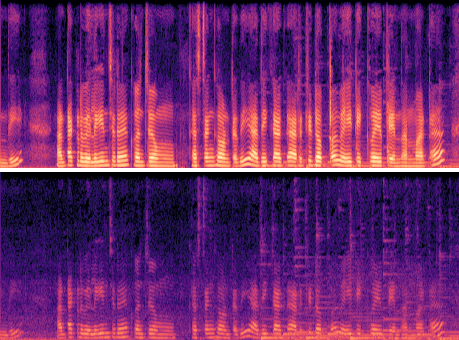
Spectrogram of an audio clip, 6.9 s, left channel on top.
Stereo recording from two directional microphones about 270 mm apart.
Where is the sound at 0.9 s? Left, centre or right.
Left.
